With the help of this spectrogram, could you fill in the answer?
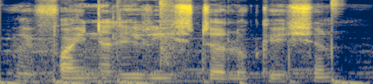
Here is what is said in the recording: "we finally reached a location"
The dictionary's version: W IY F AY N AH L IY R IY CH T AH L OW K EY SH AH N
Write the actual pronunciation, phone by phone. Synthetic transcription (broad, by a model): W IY F AY N AH L IY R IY S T AH L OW K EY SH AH N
